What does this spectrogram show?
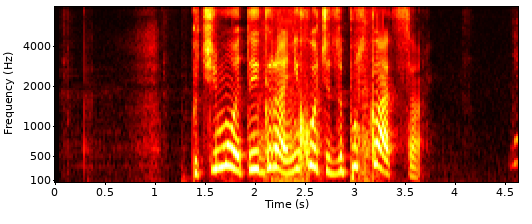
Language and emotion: Russian, angry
